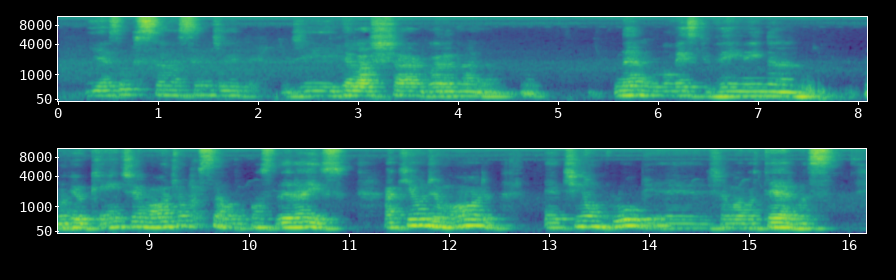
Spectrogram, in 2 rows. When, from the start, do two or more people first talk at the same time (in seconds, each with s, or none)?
none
